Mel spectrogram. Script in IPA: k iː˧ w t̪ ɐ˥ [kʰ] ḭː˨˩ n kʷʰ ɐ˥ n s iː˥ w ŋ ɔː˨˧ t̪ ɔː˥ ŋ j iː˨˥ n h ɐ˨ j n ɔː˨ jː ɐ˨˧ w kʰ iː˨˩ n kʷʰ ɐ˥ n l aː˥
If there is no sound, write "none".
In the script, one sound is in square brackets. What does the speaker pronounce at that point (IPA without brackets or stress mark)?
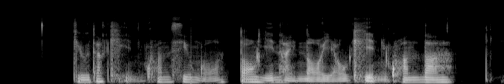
kʰ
